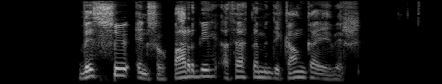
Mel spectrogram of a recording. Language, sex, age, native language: Icelandic, male, 18-19, Icelandic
